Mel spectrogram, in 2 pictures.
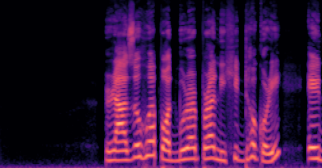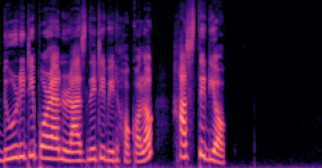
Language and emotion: Assamese, angry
